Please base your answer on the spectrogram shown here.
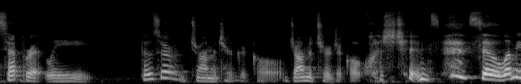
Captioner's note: laughs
